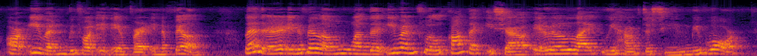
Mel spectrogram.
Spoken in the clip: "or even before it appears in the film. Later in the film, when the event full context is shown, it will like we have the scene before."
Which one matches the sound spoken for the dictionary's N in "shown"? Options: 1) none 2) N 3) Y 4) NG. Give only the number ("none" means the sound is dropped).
1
